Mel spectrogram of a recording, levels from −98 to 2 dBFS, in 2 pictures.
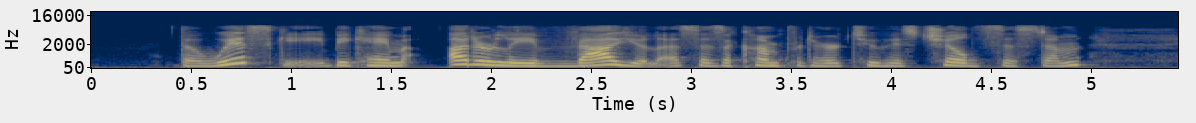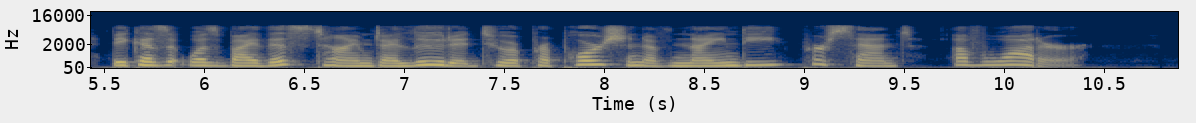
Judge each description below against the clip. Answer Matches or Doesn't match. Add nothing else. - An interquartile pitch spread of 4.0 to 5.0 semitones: Matches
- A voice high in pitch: Matches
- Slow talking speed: Doesn't match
